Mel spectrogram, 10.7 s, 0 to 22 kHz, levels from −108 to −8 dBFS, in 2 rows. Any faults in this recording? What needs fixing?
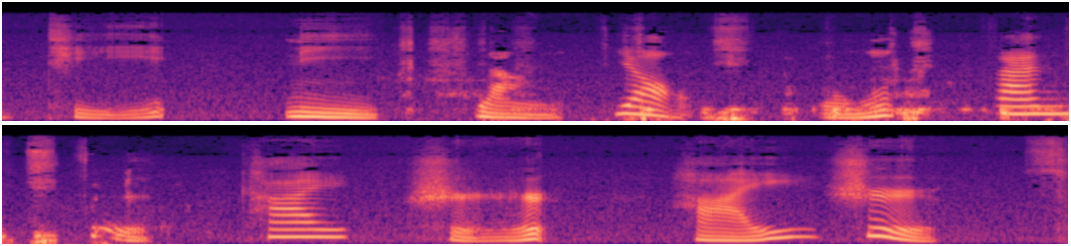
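The speech dips in five places: 2.24 to 2.74 s, 3.05 to 3.11 s, 3.87 to 4.35 s, 4.94 to 5.00 s and 5.34 to 6.00 s. Most dips go down by about 20 dB, and the last by about 25 dB. The short one at 3.05 s is milder, about 5 dB. This is speech suppressed in double talk, likely caused by both sides talking at once. The echo canceller could not tell this talker from the far-end echo. So it turned everything down. To prevent it, use an echo canceller with better double-talk detection, or a headset on this side.

Faint repeats follow the speech at 2.76 to 2.83 s, 4.67 to 4.74 s and 6.14 to 6.28 s. Each is a copy delayed by 299 ms. It sits about 30 to 35 dB below the speech. These are short scraps. This is echo leak, likely from a loudspeaker at the other end. That side's echo canceller missed part of what its microphone picked up, and the rest came back. 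To prevent it, tune that echo canceller or have the far end use headphones.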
